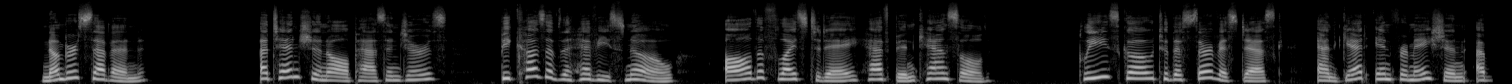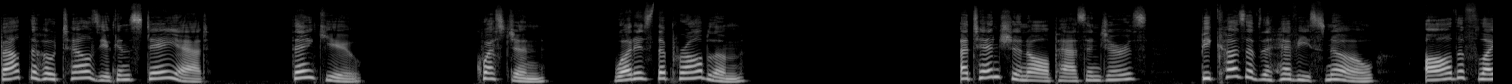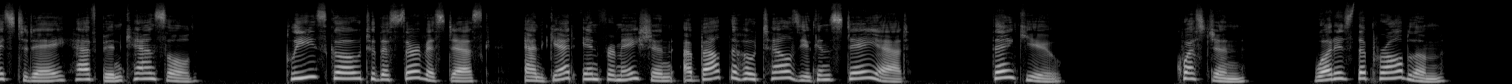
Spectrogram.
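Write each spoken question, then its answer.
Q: What is the problem?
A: All the flights today have been canceled because of heavy snow.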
